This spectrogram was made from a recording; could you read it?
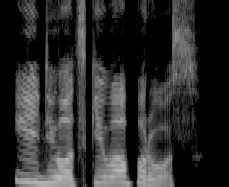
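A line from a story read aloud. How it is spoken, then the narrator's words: Mocking grunt. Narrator (Russian): Насмешливо хрюкнул архидемон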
